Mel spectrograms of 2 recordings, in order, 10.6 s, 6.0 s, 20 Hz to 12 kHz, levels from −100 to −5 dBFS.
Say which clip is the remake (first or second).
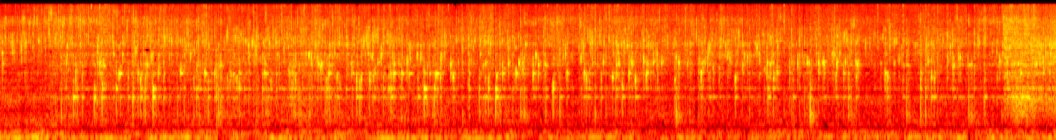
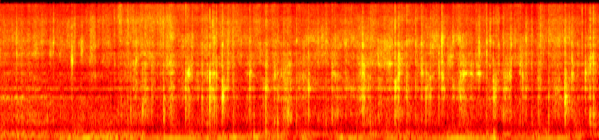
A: second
